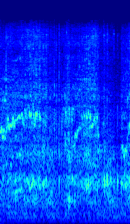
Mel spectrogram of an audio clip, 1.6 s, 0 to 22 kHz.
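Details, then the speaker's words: Traxxas Slash 4x4 RC car on 1/8 buggy tires, running on a 2S LiPo: a wavering high-pitched squeal over the drivetrain whir. Consistent with a worn bearing. "you could hear that bearing man jeez"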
